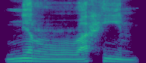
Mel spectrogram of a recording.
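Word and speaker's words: ٱلرَّحِيمِ: So here you take the fatha or the kasra and connect it to the ra, which is from the sun or solar letters that has a shadda. Nirrahim, nirrahim. You don't pronounce the alif or the lam here.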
